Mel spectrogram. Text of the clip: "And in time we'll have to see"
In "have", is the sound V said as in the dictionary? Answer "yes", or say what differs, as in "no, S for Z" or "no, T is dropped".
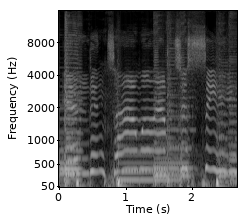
no, F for V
